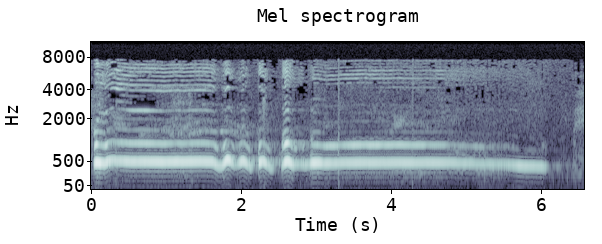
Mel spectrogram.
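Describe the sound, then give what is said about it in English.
A wolf gives one long, steady howl that wavers briefly partway through, then holds and slowly sinks in pitch before cutting off, as the wolf pack calls to each other after a storm. A few faint clicks sound in the background. “The wolf pack was separate. The big bull from the cow elk. But after the storm passed over, they started calling each other.”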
